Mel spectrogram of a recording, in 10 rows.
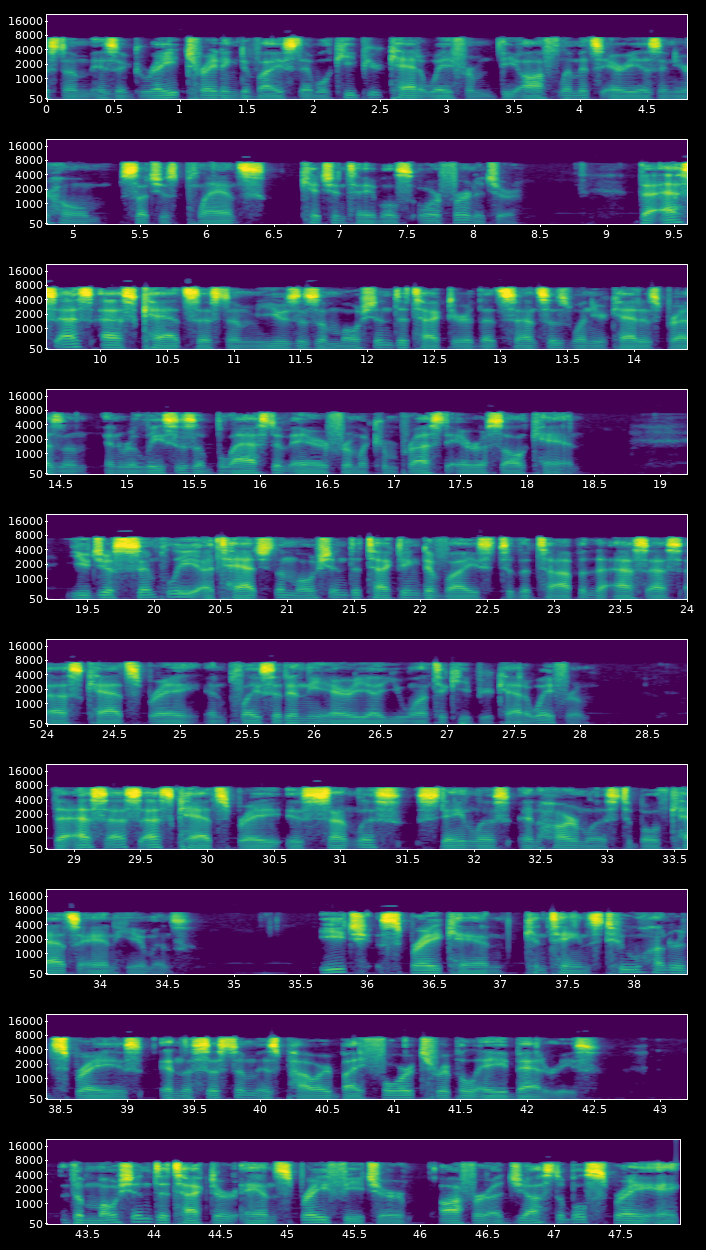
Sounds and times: Speech: 0:00.0 - 0:08.4, 0:09.3 - 0:18.5, 0:19.4 - 0:28.1, 0:28.9 - 0:34.8, 0:35.7 - 0:42.6, 0:43.4 - 0:47.9.

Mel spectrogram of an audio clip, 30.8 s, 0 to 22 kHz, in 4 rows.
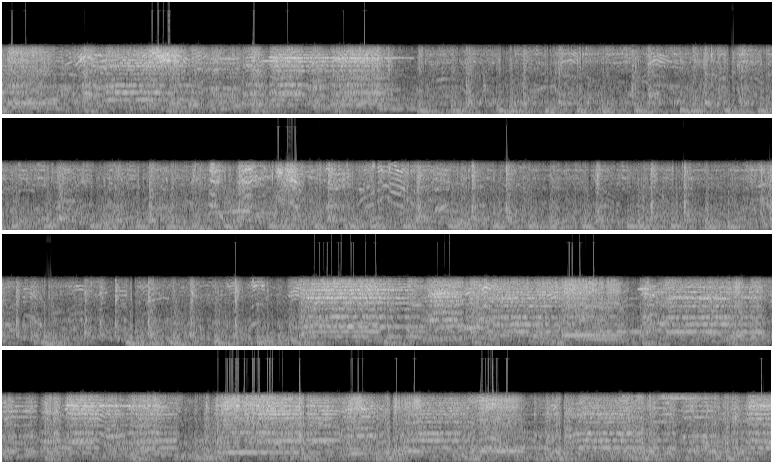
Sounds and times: Music: 0:00.0 - 0:30.7.

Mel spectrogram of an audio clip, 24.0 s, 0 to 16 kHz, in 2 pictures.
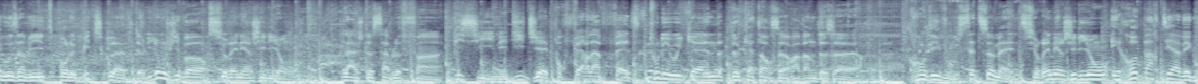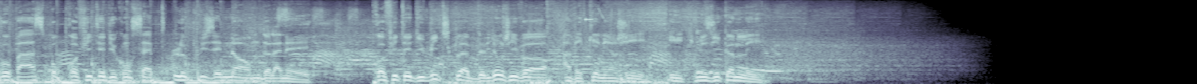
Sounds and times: Speech: 0:00.0 - 0:19.9
Music: 0:00.0 - 0:22.0.

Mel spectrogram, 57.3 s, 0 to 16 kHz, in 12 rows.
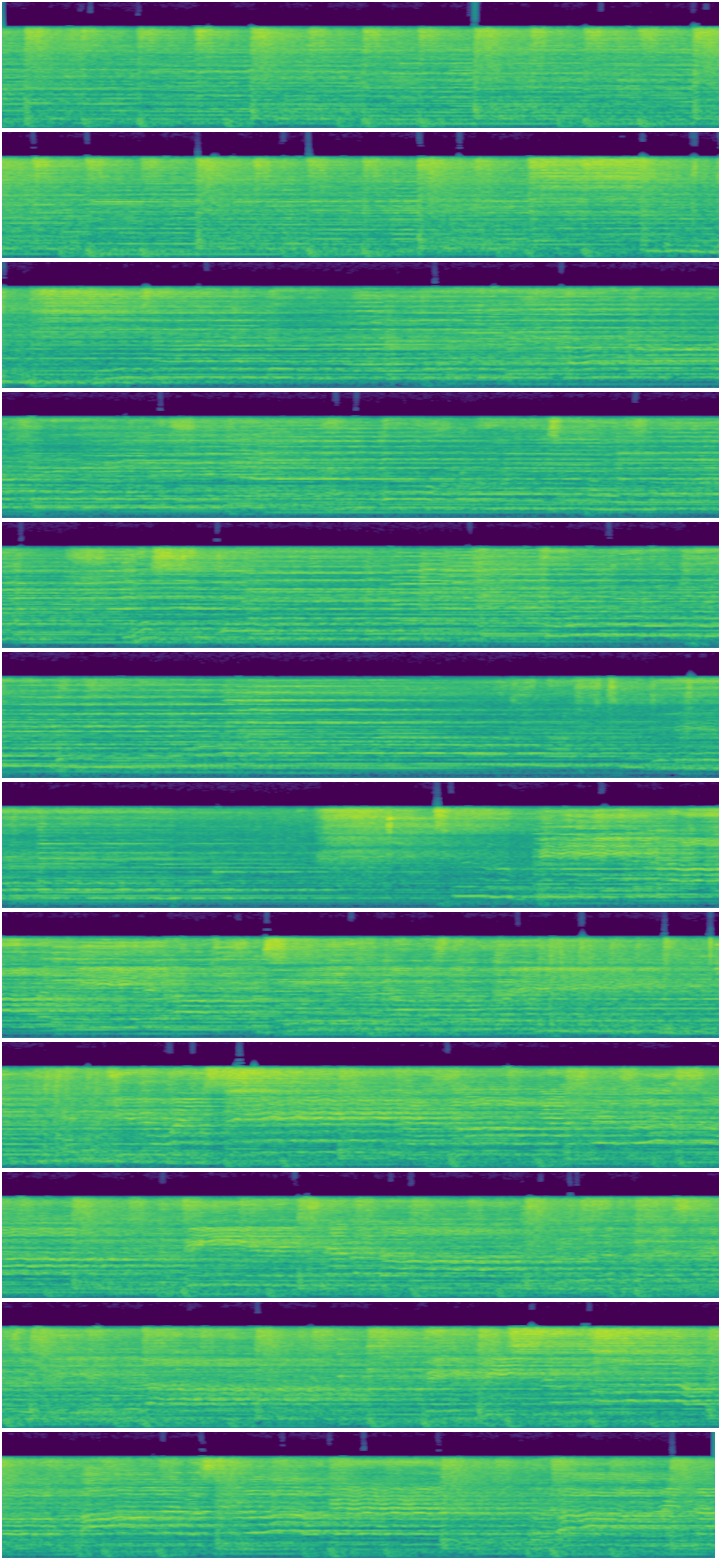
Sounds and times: Orchestra: 0:00.0 - 0:57.3.

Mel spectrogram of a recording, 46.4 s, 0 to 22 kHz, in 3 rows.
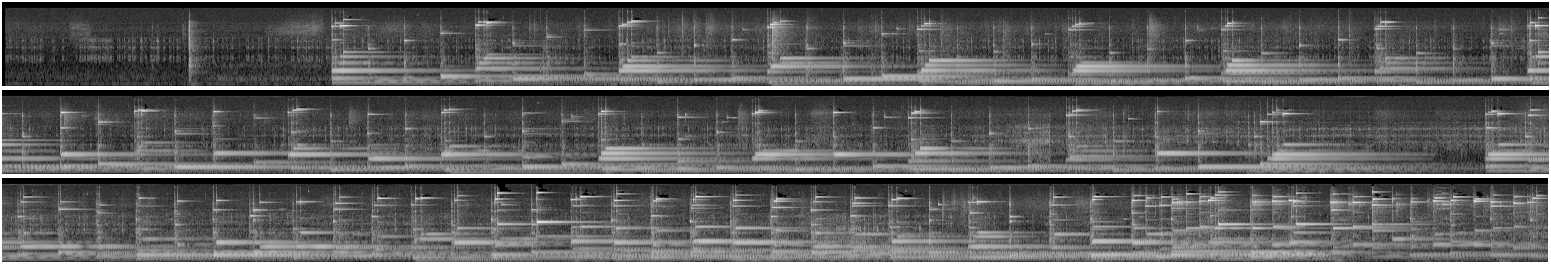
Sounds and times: Inside, small room: 0:00.0 - 0:46.4
Music: 0:03.2 - 0:46.4.

